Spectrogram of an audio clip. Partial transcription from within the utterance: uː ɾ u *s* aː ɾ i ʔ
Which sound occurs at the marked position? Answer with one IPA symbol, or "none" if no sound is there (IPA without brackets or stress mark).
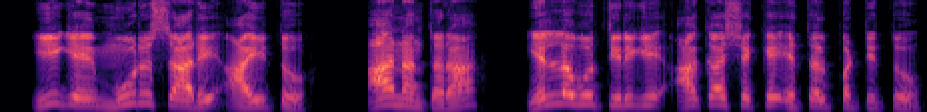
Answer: s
